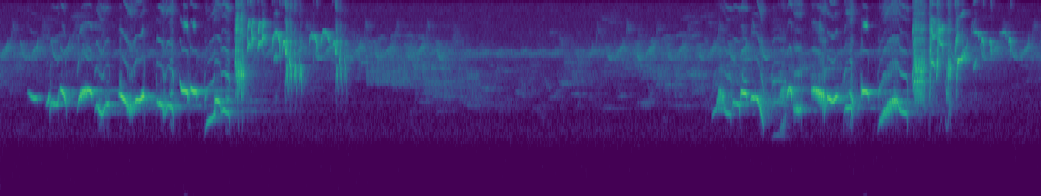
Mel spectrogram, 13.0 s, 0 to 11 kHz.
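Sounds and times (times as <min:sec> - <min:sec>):
faint birdsong: 0:00.0 - 0:13.0
common blackbird singing slow mellow fluted phrases: 0:00.4 - 0:04.4, 0:08.5 - 0:12.9.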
